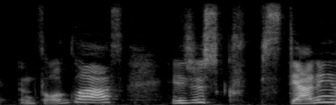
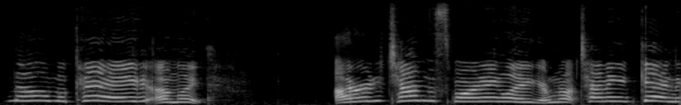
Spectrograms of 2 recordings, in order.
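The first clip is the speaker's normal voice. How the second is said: high-pitched acted-out excuse; polite refusal; 12 semitones higher than usual. Clerk turning down a customer's invitation, high polite excuse. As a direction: imitate yourself begging off in a high voice.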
